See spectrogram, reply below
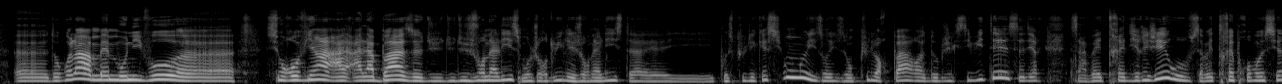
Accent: France; je suis français

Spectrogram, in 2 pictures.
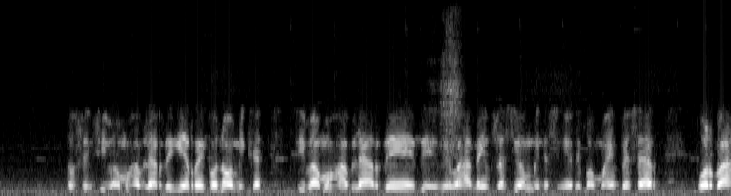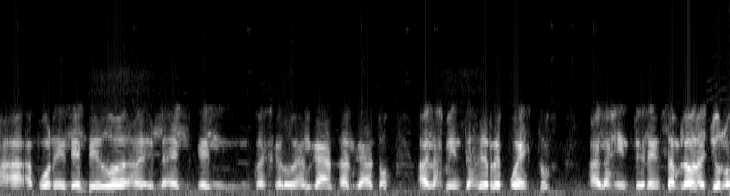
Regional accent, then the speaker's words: Venezuela; yo como venezolana

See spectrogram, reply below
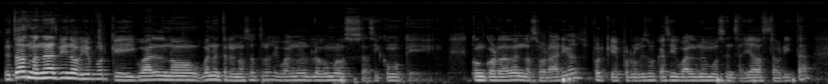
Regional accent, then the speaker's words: Ixtapaluca, State of Mexico, Mexico; now in Chalco, Mexico; Pero sí, casi me llevé muchos años allá en Ixtapaluca. Ya después me pasé a Chalco.

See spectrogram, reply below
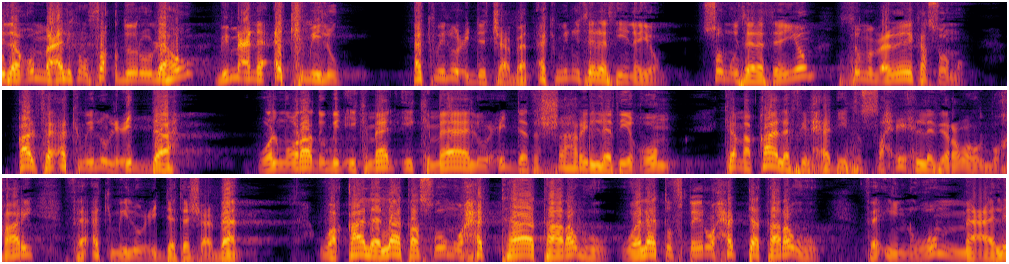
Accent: Algeria; وحنا واحد الوقت كان عندنا في الجزائر لا يعتمدون الرؤية

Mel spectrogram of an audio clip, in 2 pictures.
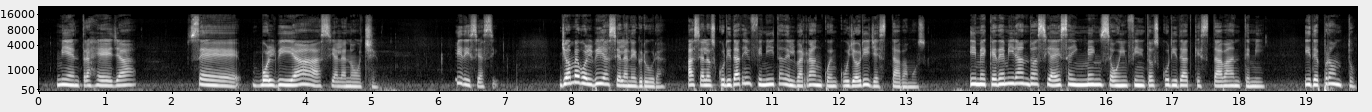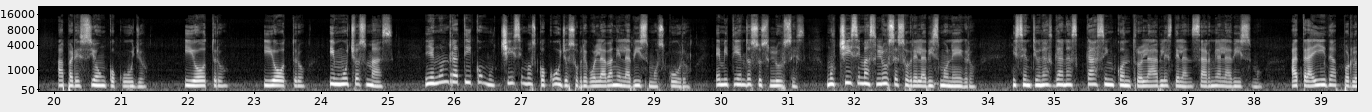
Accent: Maracay, Aragua, Venezuela; Bueno, como ustedes saben, yo crecí en Maracay

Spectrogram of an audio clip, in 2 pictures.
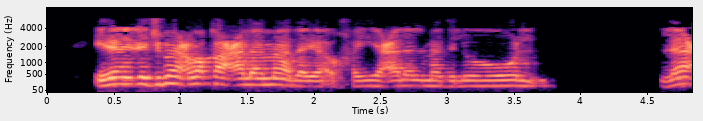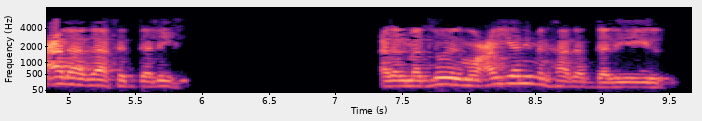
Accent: Saudi Arabia; وفي بلادنا المملكة العربية السعودية وفي دول الخليج والبلدان المجاورة

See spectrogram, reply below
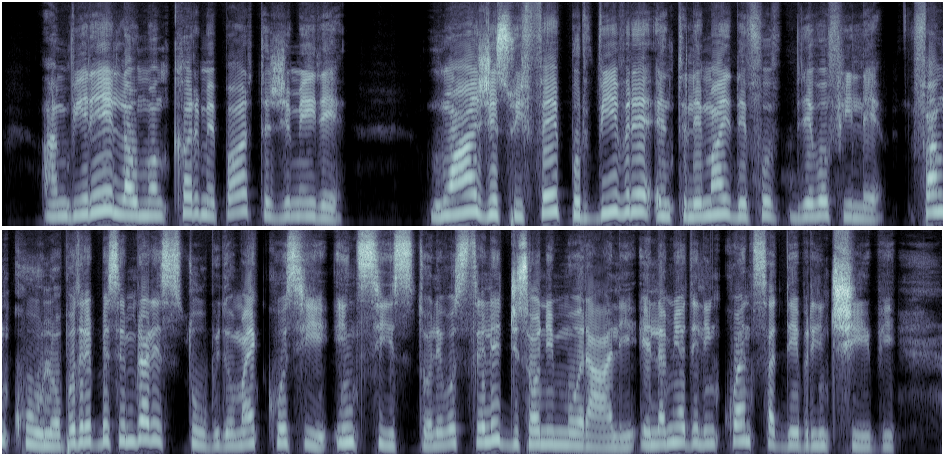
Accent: France; accent: French; Italian is a second language; Faccio, insomma, direttamente la traduzione in italiano, dato che il mio accento francese non mi sembra uno dei migliori.

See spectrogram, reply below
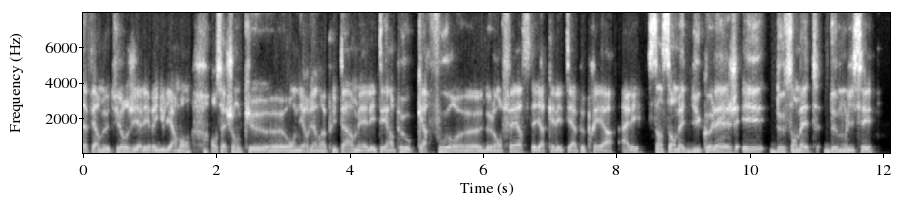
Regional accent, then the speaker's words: Tours, Centre-Val de Loire, France; j'avais jamais pu rentrer dans ma ville natale de Tours

